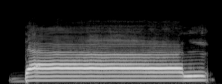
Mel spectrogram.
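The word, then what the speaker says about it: دال: দাঁতের সামনের উপরের দুই দাঁতের গোড়ার সঙ্গে লাগিয়ে উচ্চারণ হবে আর তিন আলিফ টেনে পড়বেন দাল সবাই এই অক্ষরটা একসাথে বলেন তো মাশাআল্লাহ মাশাআল্লাহ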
